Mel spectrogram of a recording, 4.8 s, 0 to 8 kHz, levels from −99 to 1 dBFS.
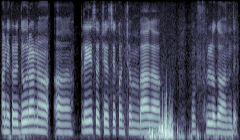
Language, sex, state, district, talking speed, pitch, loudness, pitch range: Telugu, female, Andhra Pradesh, Annamaya, 135 wpm, 185 Hz, -23 LUFS, 170-195 Hz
